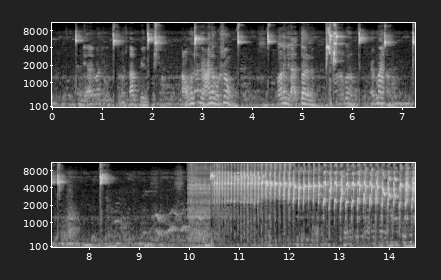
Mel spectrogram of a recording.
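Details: Lovebird kept as a fighter bird, singing in the ngetik (typing) and ngekek styles: sparse sharp high ticks under a man's talk in Indonesian, then a long, dense, rapid chattering trill of very regular pulses for the last four seconds.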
